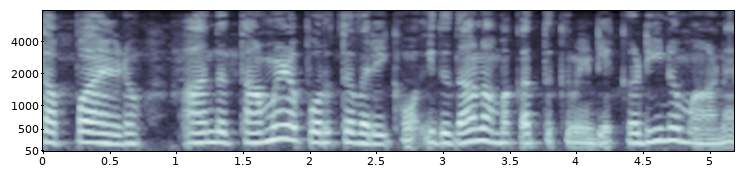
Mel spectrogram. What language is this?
Tamil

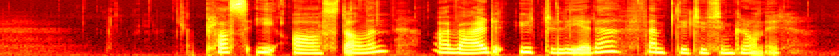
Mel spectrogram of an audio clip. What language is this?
Norwegian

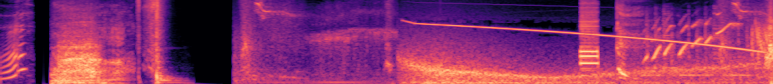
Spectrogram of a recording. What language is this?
Arabic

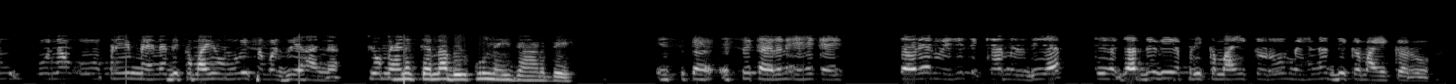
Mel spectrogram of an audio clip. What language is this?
Punjabi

